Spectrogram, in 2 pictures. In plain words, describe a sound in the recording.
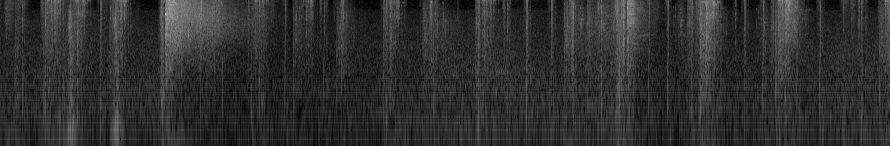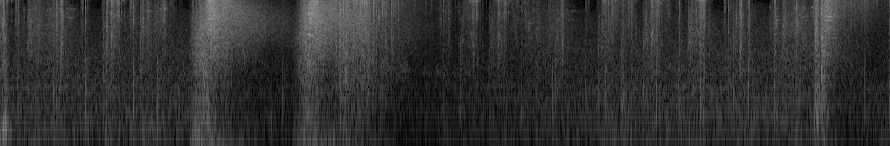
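Metal weapons clang against a shield in a fight.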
